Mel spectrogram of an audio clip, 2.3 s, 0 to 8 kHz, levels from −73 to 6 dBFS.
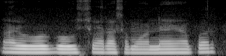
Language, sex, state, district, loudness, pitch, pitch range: Hindi, male, Uttar Pradesh, Shamli, -15 LUFS, 135 Hz, 135-140 Hz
